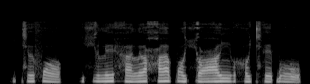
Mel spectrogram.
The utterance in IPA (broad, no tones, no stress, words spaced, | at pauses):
cɘfɔ | çɨle halɐ ħapɔço ʕɐɲohɔ cʰeɓo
